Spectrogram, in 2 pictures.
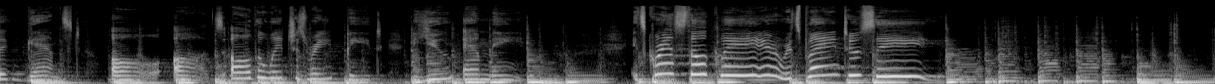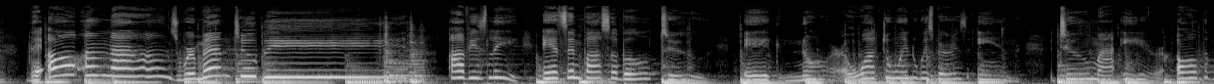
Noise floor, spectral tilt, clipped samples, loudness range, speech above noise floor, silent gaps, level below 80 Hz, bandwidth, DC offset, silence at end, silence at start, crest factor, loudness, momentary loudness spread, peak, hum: -36 dBFS; -6.5 dB/octave; under 0.1%; 4 LU; 21 dB; none; -24 dBFS; 16.5 kHz; under 0.1%; 0 s; 0 s; 16 dB; -17 LUFS; 10 LU; 0 dBFS; none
